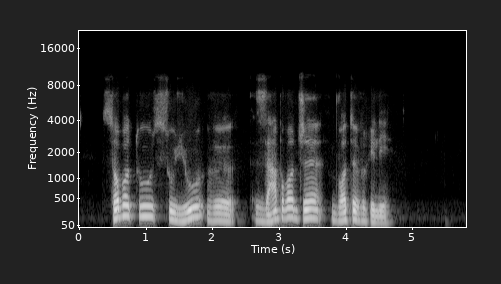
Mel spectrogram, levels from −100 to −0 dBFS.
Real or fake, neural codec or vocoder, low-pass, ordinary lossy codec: real; none; 7.2 kHz; Opus, 32 kbps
